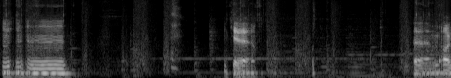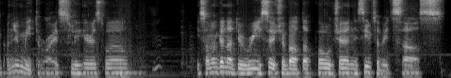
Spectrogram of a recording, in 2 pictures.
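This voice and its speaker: Slow, offhand male game streamer. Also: medium pitch, expressive, faint music behind. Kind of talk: casual live game commentary.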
